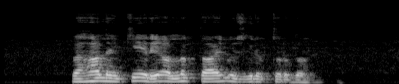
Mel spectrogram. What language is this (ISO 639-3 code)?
uig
